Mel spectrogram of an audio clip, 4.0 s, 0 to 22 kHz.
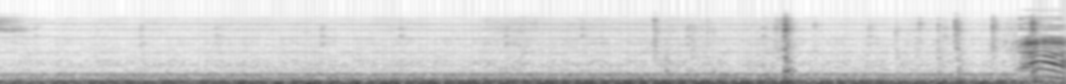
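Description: Supercharged 5.7 Hemi V8 running at low speed, heard from inside the pickup's cab as a steady low rumble.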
